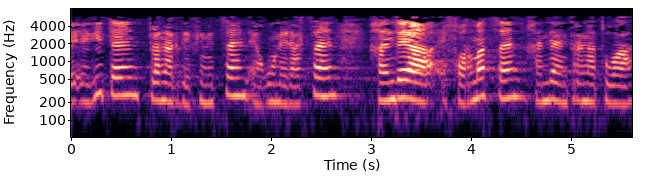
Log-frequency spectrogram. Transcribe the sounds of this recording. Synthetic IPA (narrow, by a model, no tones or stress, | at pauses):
eɣit̪e̞mplanakd̪e̞finit͡se̞ne̞ɣ̞une̞ɾat͡se̞n | ʝe̞nd̪e̞afo̞ɾmat͡se̞nʝe̞nd̪e̞aent̪ɾe̞nat̪ua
